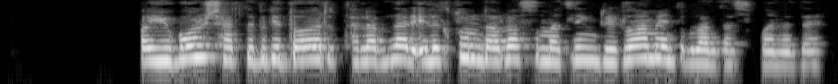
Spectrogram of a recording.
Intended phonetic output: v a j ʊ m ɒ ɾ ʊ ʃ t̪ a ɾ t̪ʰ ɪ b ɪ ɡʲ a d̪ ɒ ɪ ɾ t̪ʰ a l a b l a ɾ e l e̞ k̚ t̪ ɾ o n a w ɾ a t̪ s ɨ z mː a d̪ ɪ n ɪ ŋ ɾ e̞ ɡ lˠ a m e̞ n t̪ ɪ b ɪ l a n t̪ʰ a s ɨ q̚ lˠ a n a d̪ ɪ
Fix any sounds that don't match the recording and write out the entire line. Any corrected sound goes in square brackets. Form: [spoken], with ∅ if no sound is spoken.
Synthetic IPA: v a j ʊ [b] ɒ ɾ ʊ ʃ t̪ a ɾ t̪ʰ ɪ b ɪ ɡʲ a d̪ ɒ ɪ ɾ t̪ʰ a l a b l a ɾ e l e̞ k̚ t̪ ɾ o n a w [l] a t̪ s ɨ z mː a [t̪] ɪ n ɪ ŋ ɾ e̞ ɡ lˠ a m e̞ n t̪ ɪ b ɪ l a n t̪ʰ a s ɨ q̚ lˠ a n a d̪ ɪ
